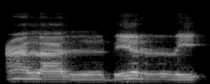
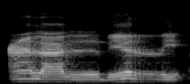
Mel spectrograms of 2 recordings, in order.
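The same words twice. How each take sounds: Both takes have the same delivery.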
